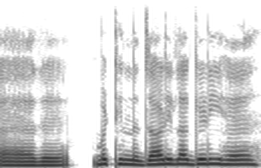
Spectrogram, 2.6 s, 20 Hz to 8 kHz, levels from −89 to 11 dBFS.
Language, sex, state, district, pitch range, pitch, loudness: Marwari, female, Rajasthan, Nagaur, 170-220 Hz, 205 Hz, -14 LUFS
